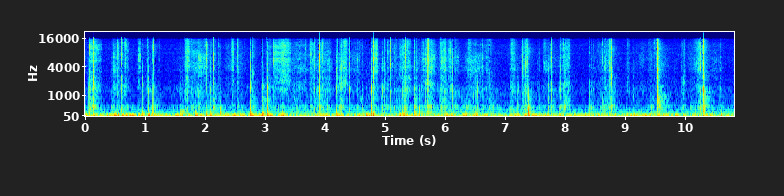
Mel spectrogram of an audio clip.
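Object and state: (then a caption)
Foam mat tapped and scratched with nails. Long painted nails tap and scratch across a flexible, solid blue and yellow foam mat with a blue grid top. Rapid, dense taps land as short dull thuds with brief bright clicks and scratchy crackle between them. The result is a steady, close, fast-decaying stream of taps that never rings out.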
